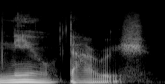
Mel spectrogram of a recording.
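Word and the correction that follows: Beneil: but it's Beniel, isn't it? – Beniel Daroush, need to get that right.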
